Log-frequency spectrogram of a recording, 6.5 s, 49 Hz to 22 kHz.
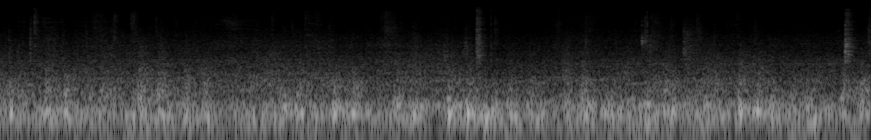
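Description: Cabin running noise of a W7 series Shinkansen train heard from inside the car: a steady low rumble with a few short sharp clicks from the wheels and track.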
